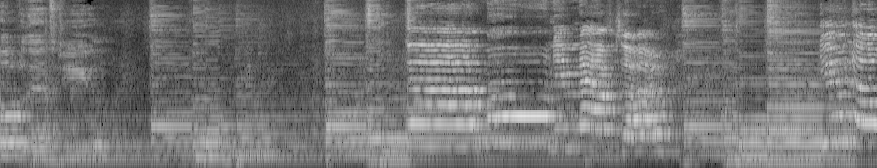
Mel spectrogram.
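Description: A woman singing with her own strummed acoustic guitar, live. Her voice grows stronger about halfway through, holding long notes with vibrato.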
